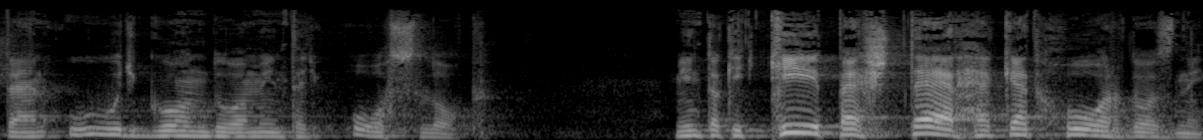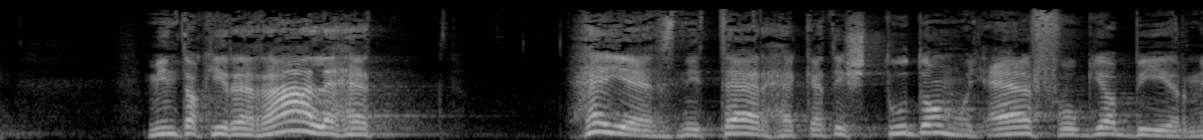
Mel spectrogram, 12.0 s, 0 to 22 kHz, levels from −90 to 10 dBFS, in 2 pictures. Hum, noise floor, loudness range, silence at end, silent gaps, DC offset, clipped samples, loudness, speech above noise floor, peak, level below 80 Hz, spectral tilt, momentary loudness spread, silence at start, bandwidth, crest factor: none; -72 dBFS; 13 LU; 0 s; none; under 0.1%; under 0.1%; -28 LUFS; 44 dB; -4 dBFS; -72 dBFS; -4 dB/octave; 16 LU; 0.05 s; 16.5 kHz; 24 dB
